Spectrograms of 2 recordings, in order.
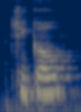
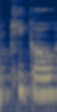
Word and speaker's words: Chicco: is an axe fit Chico or Kiko how they say it as I was telling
